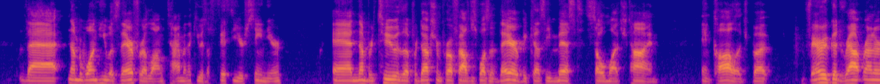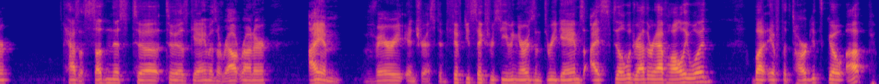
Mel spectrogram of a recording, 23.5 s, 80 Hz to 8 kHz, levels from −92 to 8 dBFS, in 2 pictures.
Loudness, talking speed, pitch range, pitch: -27 LUFS, 185 wpm, 105-125 Hz, 115 Hz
